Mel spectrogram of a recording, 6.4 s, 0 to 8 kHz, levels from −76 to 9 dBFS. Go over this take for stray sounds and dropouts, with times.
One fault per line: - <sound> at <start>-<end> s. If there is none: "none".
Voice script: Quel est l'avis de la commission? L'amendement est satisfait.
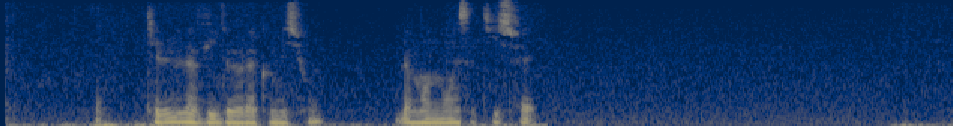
none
